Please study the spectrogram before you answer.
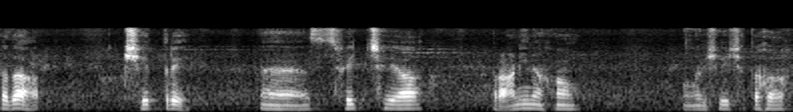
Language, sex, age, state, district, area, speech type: Sanskrit, male, 60+, Karnataka, Uttara Kannada, urban, spontaneous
